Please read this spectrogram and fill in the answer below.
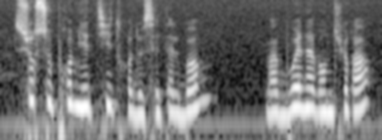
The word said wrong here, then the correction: Mi Buenaventura: je l'ai bien prononcé, vas-y. – Mi Buenaventura.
